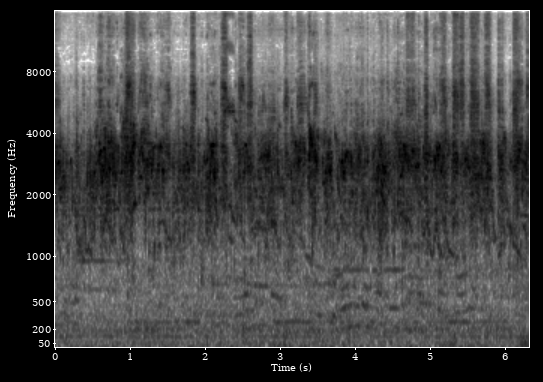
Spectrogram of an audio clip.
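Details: Captive budgerigars at a breeding setup in Larkana, Sindh, give overlapping squawks and chirping warbles from many birds, an unbroken busy babble with a few clicks.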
